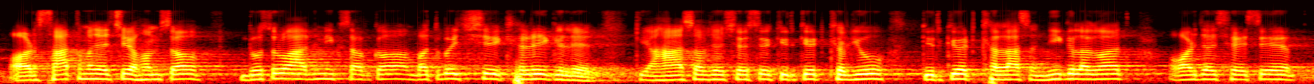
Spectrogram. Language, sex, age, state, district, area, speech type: Maithili, male, 18-30, Bihar, Darbhanga, urban, spontaneous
